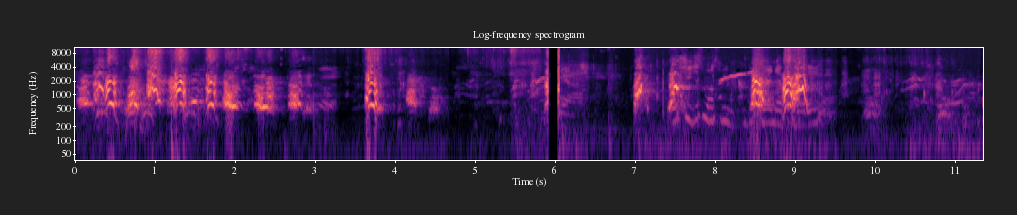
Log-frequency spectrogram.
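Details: Dogs at a dog park during a tense dogfight, several kept on leash inside the park; rapid, irregular bursts of yapping barks, a fast run early on, then pauses and renewed barking.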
